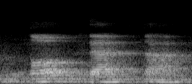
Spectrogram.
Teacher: To, da, ta, yaitu ujung lidah bertemu dengan pangkal gigi seri atas.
